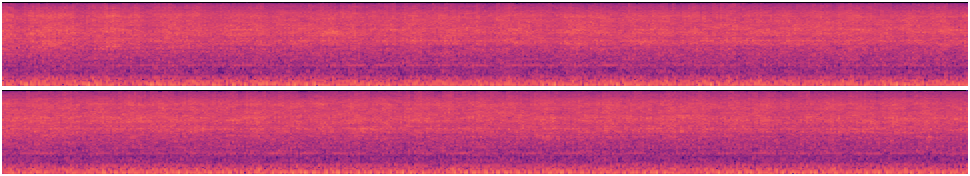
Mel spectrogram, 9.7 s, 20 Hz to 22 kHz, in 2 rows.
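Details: BMW E92 M3 V8, throws multiple-misfire codes and pops badly on cold start; deep idle, uneven and lumpy with a stumbling beat, rough idle from misfires.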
